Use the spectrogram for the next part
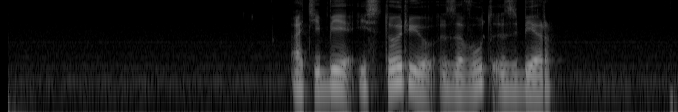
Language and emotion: Russian, neutral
